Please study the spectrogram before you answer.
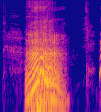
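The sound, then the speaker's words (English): A person imitates a horse with a single drawn-out, wavering vocal whinny whose pitch rises and falls, fairly loud, followed by silence and the start of another voice sound. “That's a horse noise, isn't it?”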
